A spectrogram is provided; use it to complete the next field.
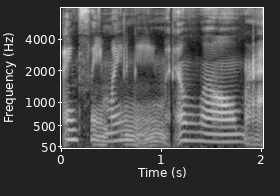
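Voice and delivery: valley girl voice, put-on accent. Saying their name as if they were a Valley Girl, in a Valley Girl voice. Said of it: "if I wanted to be a Valley Girl".

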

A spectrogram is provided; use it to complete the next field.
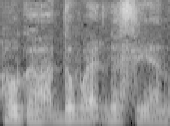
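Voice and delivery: ordinary delivery

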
